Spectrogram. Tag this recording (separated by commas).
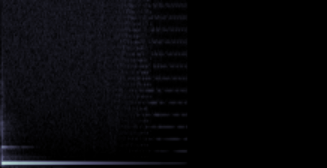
Mallet percussion, Music, Percussion, xylophone, Musical instrument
